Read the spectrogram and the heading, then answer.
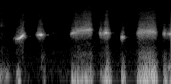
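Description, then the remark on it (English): A TV theme tune whistled in short, halting notes, some brief and others held longer, with a breathy, airy quality and no talking. “So much so that Andy Griffith comes out of his grave, bitch slaps her, and says, bitch, don't come here again until you can whistle my goddamn theme.”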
